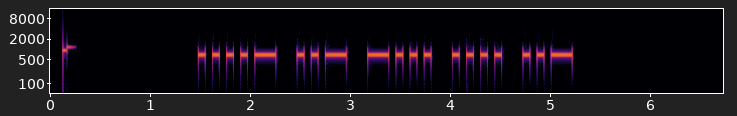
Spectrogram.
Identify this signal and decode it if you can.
Morse code, heard as a keyed tone, about 17 wpm, 700 Hz. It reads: 4UBHU
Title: Five Challenging Letter-Number Combinations 17wpm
